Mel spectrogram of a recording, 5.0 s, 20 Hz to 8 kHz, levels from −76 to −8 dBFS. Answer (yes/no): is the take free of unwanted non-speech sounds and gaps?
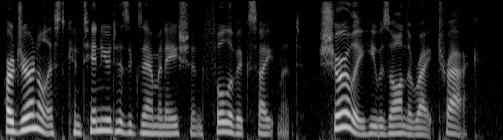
yes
